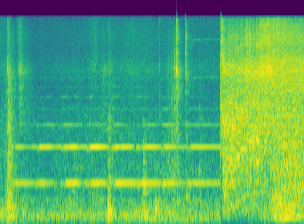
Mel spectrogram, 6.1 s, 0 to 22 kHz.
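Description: A Ford F-150 is started with the key. A steady high tone sounds while the key is on, with a few light clicks. About four and a half seconds in, the starter cranks the engine through the newly replaced starter solenoid and the engine starts and runs.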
